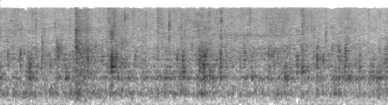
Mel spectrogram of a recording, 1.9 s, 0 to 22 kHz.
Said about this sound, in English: And now we have our third rolling boil, so we're going to let that boil for another 10 minutes.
